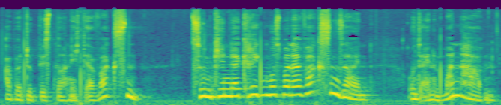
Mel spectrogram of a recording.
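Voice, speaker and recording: Patient mum, very melodic intonation, gentle explainer, vintage kids' audio drama. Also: female voice, fairly high pitch, very animated, brisk. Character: patient, kindly explaining mother of a small girl. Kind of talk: 1970s German children's radio play acting.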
